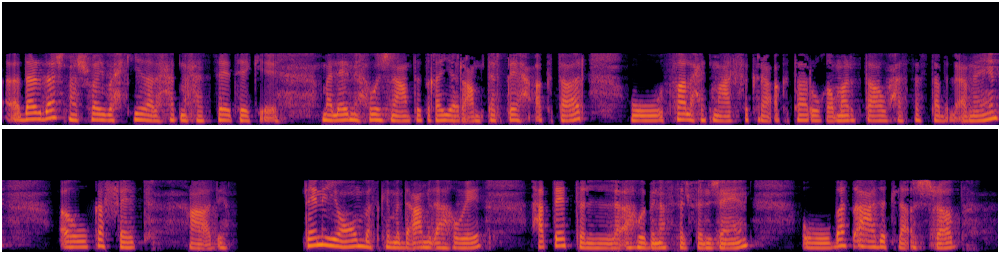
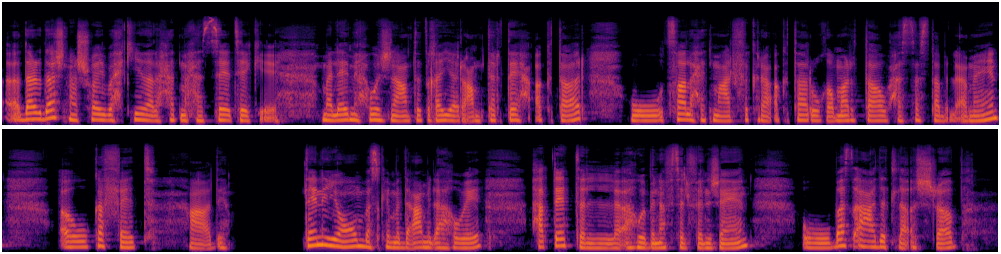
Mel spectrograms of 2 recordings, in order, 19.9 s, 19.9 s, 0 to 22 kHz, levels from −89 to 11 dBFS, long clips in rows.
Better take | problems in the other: second | garbled, watery; badly; nothing above 4 kHz; slightly in the second

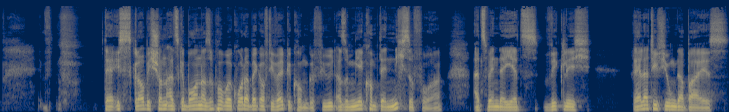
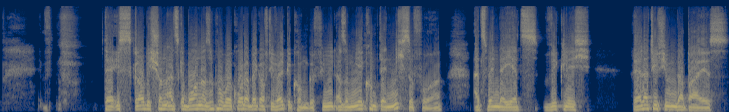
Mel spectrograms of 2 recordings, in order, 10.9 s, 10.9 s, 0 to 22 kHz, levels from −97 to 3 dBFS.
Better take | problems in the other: first | distortion; heavy; 21% of the sound clipped

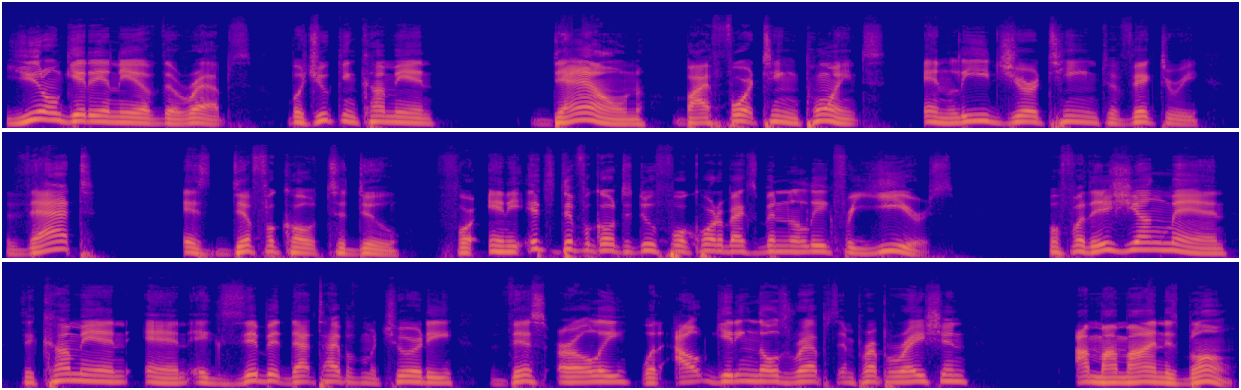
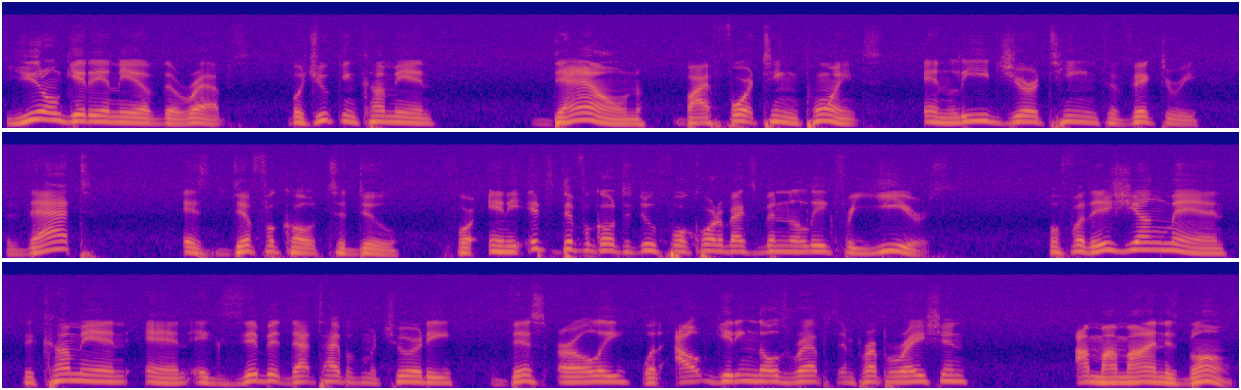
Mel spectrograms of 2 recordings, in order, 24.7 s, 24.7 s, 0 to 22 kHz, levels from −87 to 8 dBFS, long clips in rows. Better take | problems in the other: first | hiss; noticeable; throughout; 20 dB below the speech

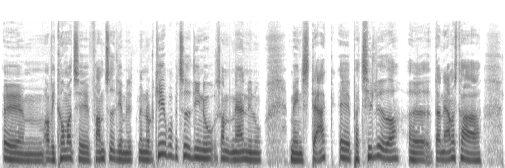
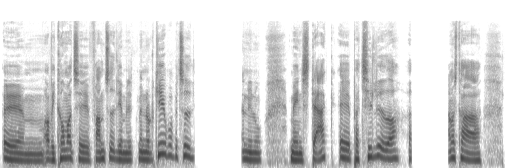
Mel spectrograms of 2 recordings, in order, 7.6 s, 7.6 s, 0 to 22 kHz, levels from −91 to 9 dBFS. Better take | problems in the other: first | audio cutting out; at 3 s for 0.5 s and at 6 s for 0.5 s

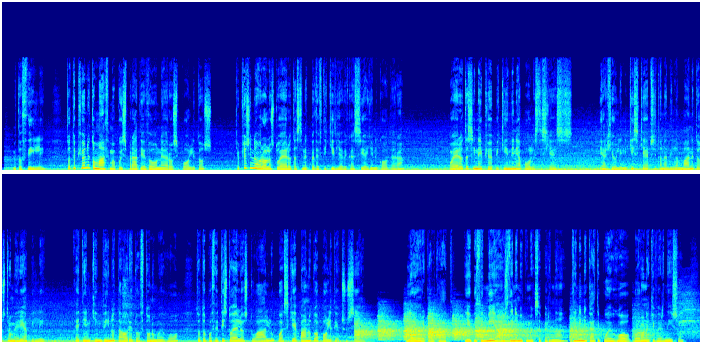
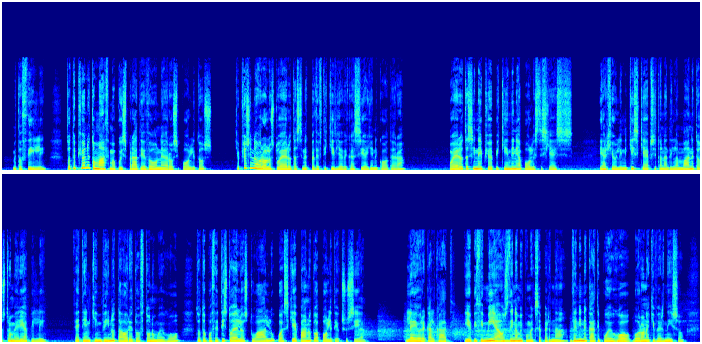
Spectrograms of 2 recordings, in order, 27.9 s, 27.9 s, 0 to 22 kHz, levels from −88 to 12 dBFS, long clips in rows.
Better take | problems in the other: second | machinery noise; loud; throughout; 3 dB below the speech; faint in the second

